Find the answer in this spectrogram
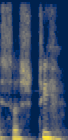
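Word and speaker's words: षष्टिः: और 60 को पढ़ेंगे षष्ठी। षष्ठी विसर्ग का भी उच्चारण होना चाहिए, षष्ठी।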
